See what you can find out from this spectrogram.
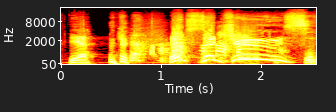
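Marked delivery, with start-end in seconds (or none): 1.1-2.5 slow, high, hammed-up proclamation; mock dramatic exclamation. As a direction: draw it out high and theatrical.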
